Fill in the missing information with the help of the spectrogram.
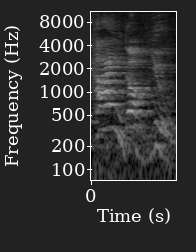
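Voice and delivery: slow, low KIND OF YOU, words kept apart; corrective pronunciation. Shown as a demonstration. Professor corrects his pupil, slow deliberate words. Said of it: "No, no".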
